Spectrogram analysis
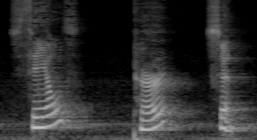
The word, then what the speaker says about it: salesperson: Sales person. So jumper, two parts. Sales person. You have here what? 1, 2, 3. 3 parts. 3 syllables. But where is the stress? The stress is in the beginning.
